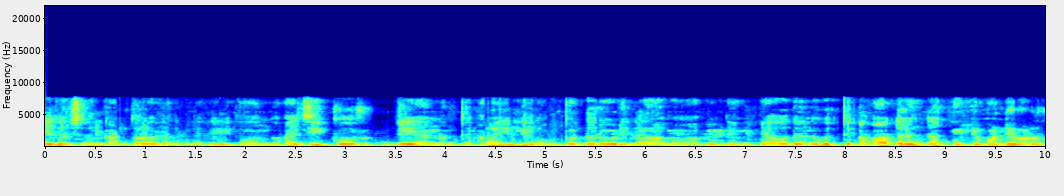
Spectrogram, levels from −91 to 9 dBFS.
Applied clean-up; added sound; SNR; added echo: neural separator model SepFormer DNS4.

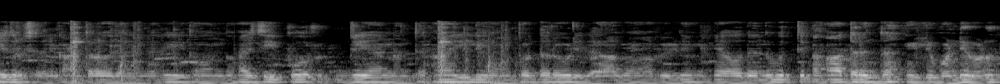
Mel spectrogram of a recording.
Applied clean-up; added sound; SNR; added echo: none; Shatter / Crushing; 12 dB; reverberation time 0.4 s.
